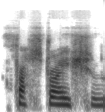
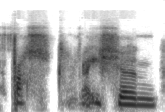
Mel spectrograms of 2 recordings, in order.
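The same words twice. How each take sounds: First: Said in the usual way. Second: FRUSTRATION drawn out slowly through the middle; emphatic frustration. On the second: Shown as a demonstration. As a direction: stretch out "frustration" to feel it. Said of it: "I wanna say frustration".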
